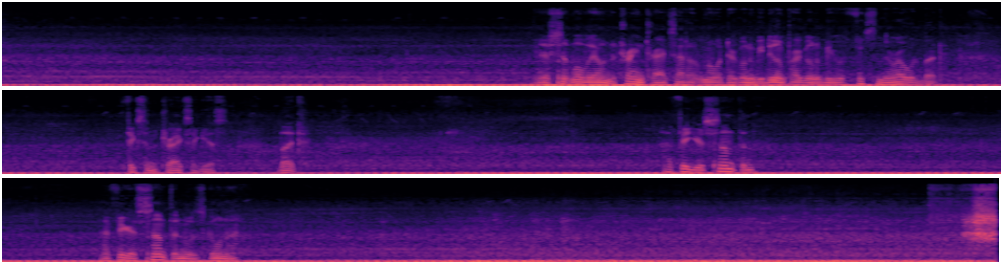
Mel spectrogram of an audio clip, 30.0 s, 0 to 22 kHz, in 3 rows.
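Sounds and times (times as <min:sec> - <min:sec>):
vehicle engine rumbling: 0:00.0 - 0:29.9.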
